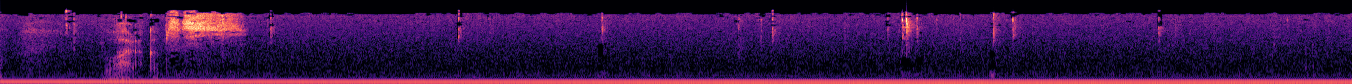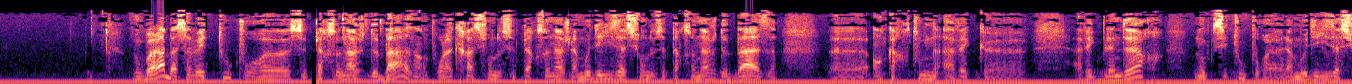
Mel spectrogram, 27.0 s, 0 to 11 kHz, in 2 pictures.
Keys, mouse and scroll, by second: 1.3 Tab, 2.4 Tab, 2.9-8.0 middle drag, 8.4 middle click, 9.4-13.6 middle drag, 17.4 ctrl+s.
